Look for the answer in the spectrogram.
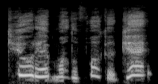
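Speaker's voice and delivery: high, yelled egging-on. Retold or imitated. Player cheering a teammate on in a scrimmage, high yell. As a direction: hype him up to score.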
